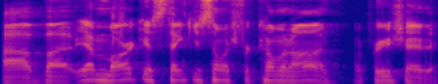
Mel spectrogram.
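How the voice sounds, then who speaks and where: With an American accent and a plain, everyday voice, a man speaks at medium pitch with fairly even intonation. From Colorado. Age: 30s. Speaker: podcast host. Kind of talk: casual interview.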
